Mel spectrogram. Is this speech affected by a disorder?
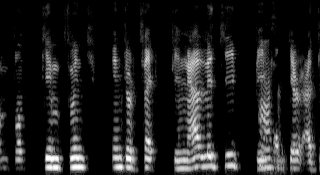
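Yes: cerebral palsy.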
